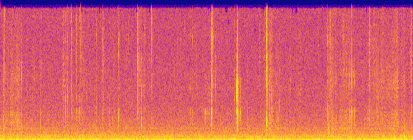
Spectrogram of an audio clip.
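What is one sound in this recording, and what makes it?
Paper crinkles and rustles softly as fingers fold it.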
